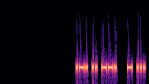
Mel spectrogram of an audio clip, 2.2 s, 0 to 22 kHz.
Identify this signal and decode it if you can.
Morse code, heard as a keyed tone, about 46 wpm, 700 Hz. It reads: RIG TS
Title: Practice QSO - Exchange 2 - Info - 50wpm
